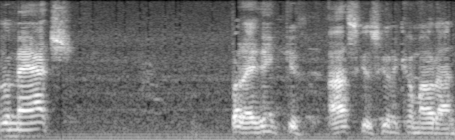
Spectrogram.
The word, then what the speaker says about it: Asuka: This is SmackDown Women's Champion Charlotte Flair against Asuka, or whatever the hell you pronounce her name. Asuka, that's it.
